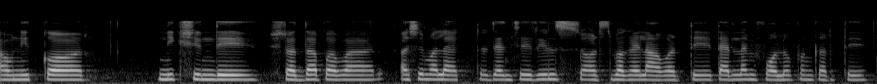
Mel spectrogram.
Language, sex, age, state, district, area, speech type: Marathi, female, 18-30, Maharashtra, Amravati, urban, spontaneous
